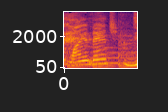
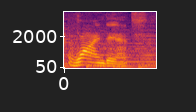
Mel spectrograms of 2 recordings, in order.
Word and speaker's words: Wyandanch: Did I get it right, Wyandanch? – You kind of didn't get it right. – Okay, well then how do I say it? – Wyandanch.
